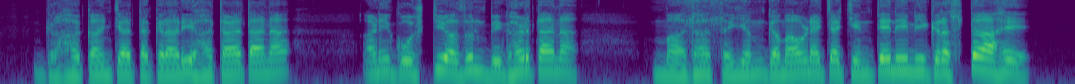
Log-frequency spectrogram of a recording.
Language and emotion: Marathi, fearful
